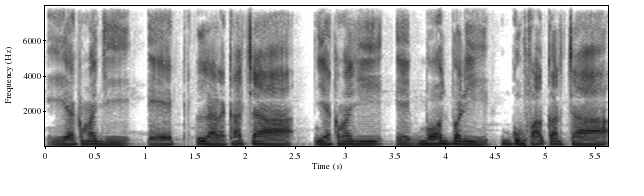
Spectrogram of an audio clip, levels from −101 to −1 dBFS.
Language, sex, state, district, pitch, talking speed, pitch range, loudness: Garhwali, male, Uttarakhand, Tehri Garhwal, 140 Hz, 140 wpm, 130-150 Hz, -16 LUFS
